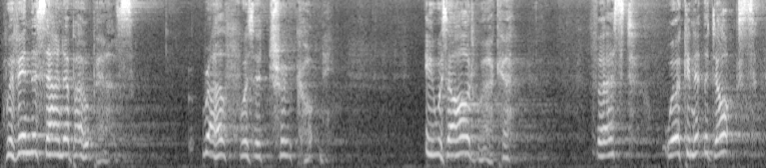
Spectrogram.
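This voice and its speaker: A woman playing a grieving widow in her sixties, delivering a eulogy in an audio drama. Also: fairly high pitch. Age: 60s. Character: grieving elderly working-class widow giving a eulogy. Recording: echoey hall with long reverb.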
